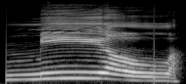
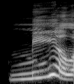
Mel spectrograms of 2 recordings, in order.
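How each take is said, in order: First: Meal drawn out long; stretched word. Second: Meal said short and crisp; quick word. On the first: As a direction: hold the vowel of Meal. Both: Shown as a demonstration. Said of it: "What is it?".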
